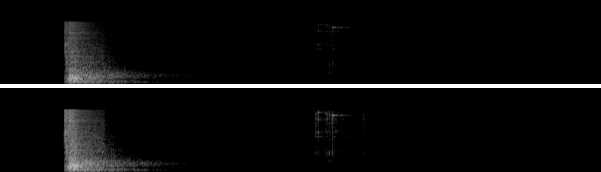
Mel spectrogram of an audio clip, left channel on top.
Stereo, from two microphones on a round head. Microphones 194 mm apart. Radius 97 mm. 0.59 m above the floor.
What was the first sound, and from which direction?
A camera shutter, 30° right (ahead or behind).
